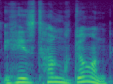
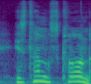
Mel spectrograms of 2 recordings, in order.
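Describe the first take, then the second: First: Said in the usual way. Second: Pitched higher in alarm; repeating it, higher, to the gang in alarm. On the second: Acted. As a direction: say it again, higher and shaken. Horrified gang member spots missing tongue.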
